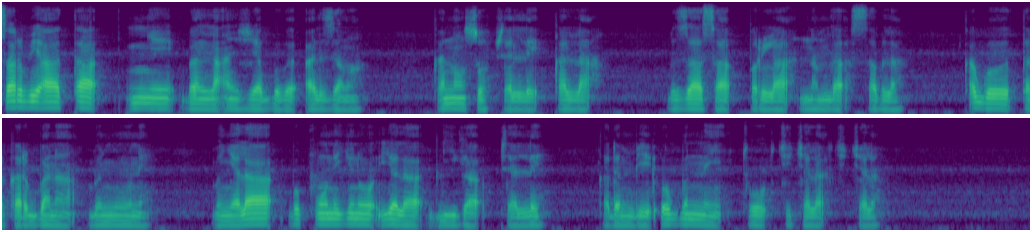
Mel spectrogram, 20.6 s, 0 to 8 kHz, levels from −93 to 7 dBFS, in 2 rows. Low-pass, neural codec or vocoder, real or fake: 7.2 kHz; none; real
